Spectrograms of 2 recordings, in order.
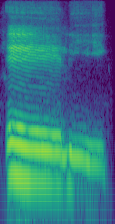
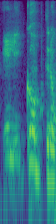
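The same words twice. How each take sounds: First: HELICÓPTERO said slowly, syllable by syllable; split into syllables. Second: Said in the usual way. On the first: Shown as a demonstration. Teacher showing pupils how to separate helicóptero, syllable by syllable. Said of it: "si nosotros sabemos separar". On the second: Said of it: "y decimos ya".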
